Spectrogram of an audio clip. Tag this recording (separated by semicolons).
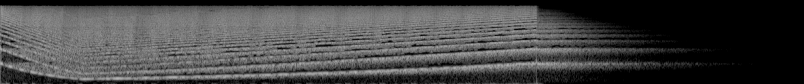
179BPM; Bass; Beat; DnB; Dream; Drum; DrumAndBass; DrumNBass; Drums; dvizion; Fast; Heavy; Lead; Loop; Melodic; Pad; Rythem; Synth; Vocal; Vocals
